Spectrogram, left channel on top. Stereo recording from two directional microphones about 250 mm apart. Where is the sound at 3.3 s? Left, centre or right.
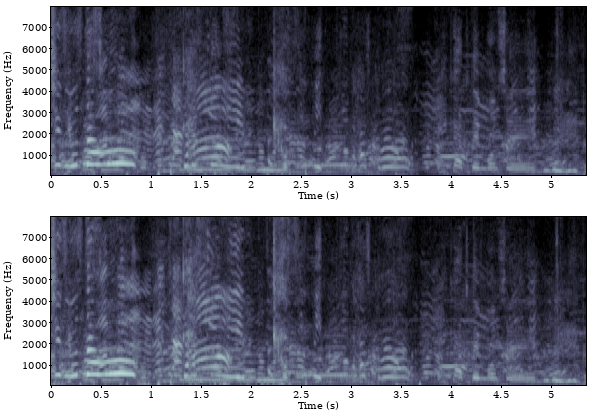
Right.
